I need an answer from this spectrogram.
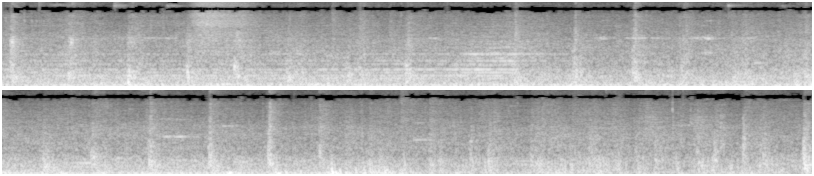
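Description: Passenger train in motion: a steady low rumble with repeated clicks of the wheels running over the rails.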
